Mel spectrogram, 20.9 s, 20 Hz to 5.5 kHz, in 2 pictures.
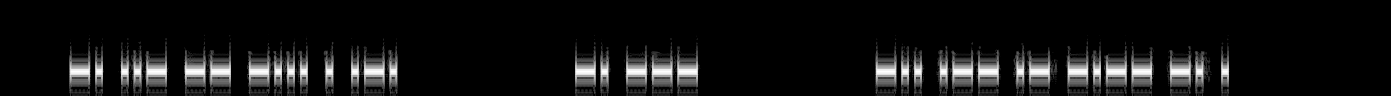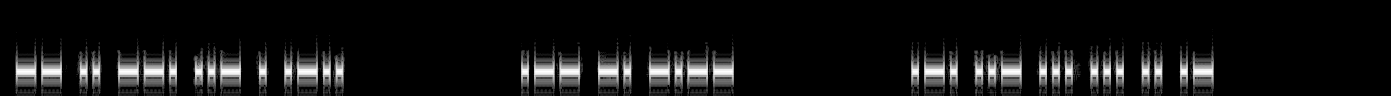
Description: Morse code, heard as a keyed tone, about 25 wpm, 550 Hz. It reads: NUMBER NO DWAYNE MIGUEL WNY RUSSIA
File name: Ultimate Word List / 25WPM Ultimate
